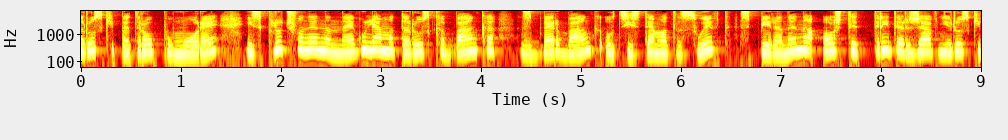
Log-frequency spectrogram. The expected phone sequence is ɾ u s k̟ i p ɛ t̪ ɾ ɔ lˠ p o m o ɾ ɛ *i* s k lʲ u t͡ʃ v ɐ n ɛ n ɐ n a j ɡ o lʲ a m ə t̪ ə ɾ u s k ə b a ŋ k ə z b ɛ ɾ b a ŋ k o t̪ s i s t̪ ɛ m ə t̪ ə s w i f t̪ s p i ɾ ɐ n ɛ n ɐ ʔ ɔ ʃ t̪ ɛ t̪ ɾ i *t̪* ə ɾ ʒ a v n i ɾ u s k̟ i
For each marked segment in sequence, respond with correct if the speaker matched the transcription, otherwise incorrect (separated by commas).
correct, incorrect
